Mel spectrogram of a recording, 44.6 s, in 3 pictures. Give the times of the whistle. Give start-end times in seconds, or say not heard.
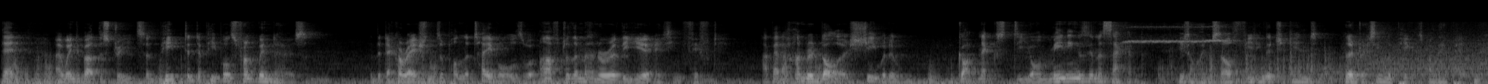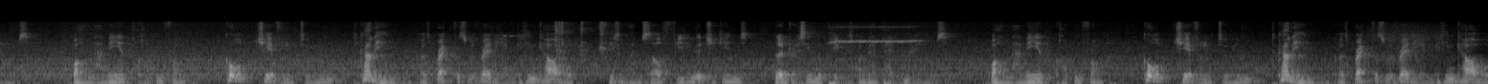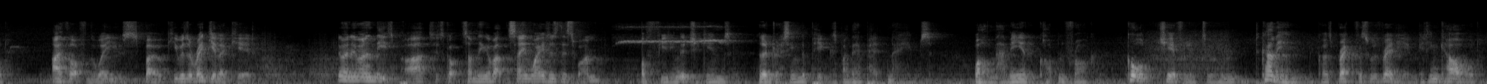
11.2-12.3, 23.1-24.1, 35.9-37.1.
